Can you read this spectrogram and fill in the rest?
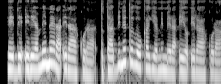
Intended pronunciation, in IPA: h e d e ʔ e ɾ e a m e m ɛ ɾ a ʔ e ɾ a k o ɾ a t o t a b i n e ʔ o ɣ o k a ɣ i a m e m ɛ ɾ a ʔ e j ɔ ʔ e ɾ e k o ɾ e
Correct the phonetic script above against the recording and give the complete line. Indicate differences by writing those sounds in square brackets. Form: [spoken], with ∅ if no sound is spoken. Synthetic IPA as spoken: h e d e ʔ e ɾ e a m e m ɛ ɾ a ʔ e ɾ a k o ɾ a t o t a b i n e [t] o [ð] o k a ɣ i a m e m ɛ ɾ a ʔ e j ɔ ʔ e ɾ [a] k o ɾ [a]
